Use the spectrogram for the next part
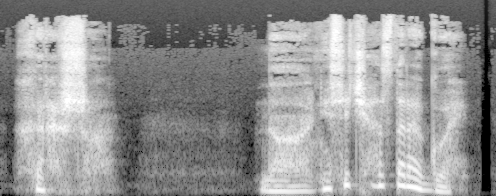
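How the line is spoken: Whisper. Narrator (Russian): шепотом сказала она

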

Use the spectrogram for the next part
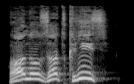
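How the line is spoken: Yelling. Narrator (Russian): заорал Грохотов

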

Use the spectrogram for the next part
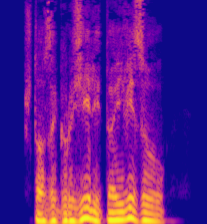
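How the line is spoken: Snapping retort. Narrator (Russian): Огрызнулся Локис

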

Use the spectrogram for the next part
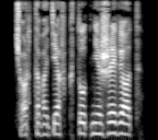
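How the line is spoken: Old woman's toothless mumble. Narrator (Russian): прошамкала старушенция и злобно сплюнула

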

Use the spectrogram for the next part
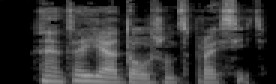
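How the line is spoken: Dragon's dry snort. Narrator (Russian): хмыкнул дракон

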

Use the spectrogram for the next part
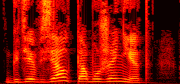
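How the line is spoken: Smirking investigator. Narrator (Russian): хмыкнул следователь

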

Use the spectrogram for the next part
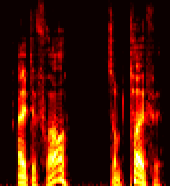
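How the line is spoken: Curt. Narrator (German): sagte Sherlock Holmes schroff

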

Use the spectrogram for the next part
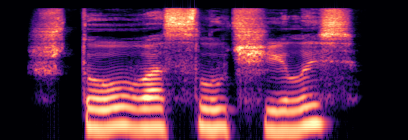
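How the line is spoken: Quiet nearby voice. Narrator (Russian): Рядом тихо раздался голос Рагандила

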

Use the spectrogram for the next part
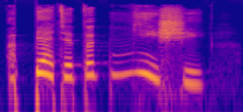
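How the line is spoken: Loud exclamation. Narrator (Russian): громко воскликнула Берта Петровна, увидев перед собой мужчину

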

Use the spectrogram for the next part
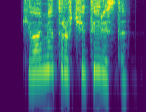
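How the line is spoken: Cheerful answer. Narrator (Russian): бодро ответила одна из них

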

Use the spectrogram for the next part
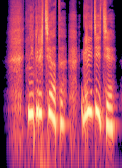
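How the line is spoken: Sharp cry. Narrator (Russian): вскрикнула она

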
